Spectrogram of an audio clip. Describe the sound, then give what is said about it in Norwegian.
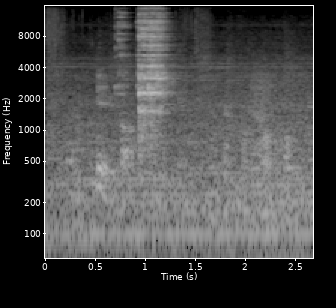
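Silverware is taken out, clinking and rattling, with a couple of light taps followed by a brighter, louder metallic clatter lasting under a second, then quiet background noise with a faint voice. “Tar du fram sølvtøyet her, ser du.”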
